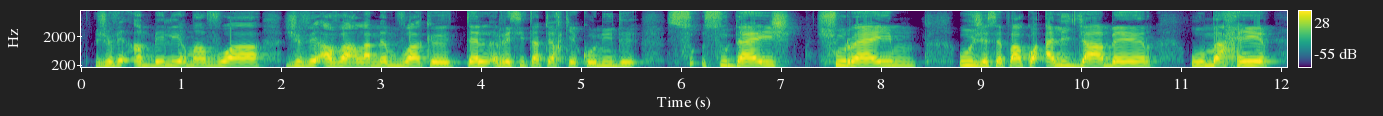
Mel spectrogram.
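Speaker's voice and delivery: normal talking voice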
